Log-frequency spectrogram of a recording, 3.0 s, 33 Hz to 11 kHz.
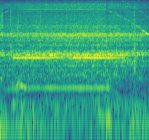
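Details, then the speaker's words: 2012 Jeep Wrangler JKU Pentastar no-start when cranking; high steady electric whir with no engine turnover, starter spinning without engaging flywheel; owner suspects bad starter, replaced. "then you'd all only hear the starter turning i'm pretty sure it's just a bad starter"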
